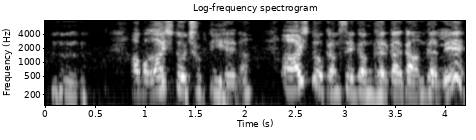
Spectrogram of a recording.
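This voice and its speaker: A woman's voice: mid-range voice, measured pace, darkish tone, breathy edge, rough recording. A woman playing a tired older mother-in-law in a family cartoon, nagging and sarcastic with emphatic delivery. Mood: scolding.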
